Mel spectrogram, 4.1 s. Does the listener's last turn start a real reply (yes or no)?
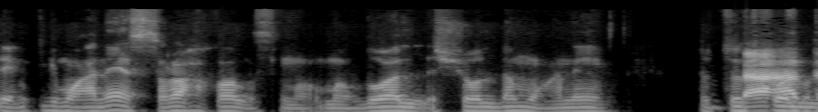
yes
